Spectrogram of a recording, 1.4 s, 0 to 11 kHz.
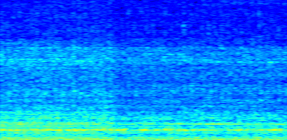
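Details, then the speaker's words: Suzuki Every Wagon (DA64W) after fixing misfire that caused strong engine vibration: steady, even, smooth idle with no shake or stumble, also with aircon running; running cleanly on all cylinders. "Ayos na yung andar Oh wala ng vibration napakatahimik na ng makina"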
